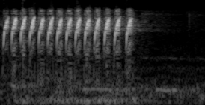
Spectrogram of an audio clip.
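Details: Flamboyan bird in full, energetic song in the dense rapid 'ngebren' and 'nyerecet' style, used as a lure to make other birds answer: a fast burst of about fourteen high, sharp chipping notes lasting under a second, then quiet.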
